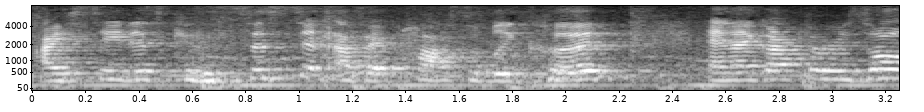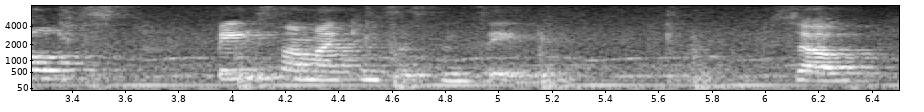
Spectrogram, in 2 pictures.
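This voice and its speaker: A woman in her thirties giving a motivational chat as a weight loss coach while walking in place for exercise, recorded indoors. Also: a little high. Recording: echoey room with music underneath. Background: music.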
